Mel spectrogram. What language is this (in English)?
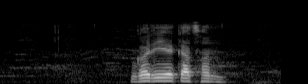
Nepali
